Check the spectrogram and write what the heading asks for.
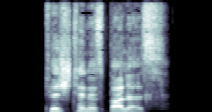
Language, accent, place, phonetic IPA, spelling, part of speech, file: German, Germany, Berlin, [ˈtɪʃtɛnɪsˌbaləs], Tischtennisballes, noun, De-Tischtennisballes.ogg
- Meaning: genitive singular of Tischtennisball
